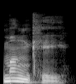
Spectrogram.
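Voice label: "monkey", British English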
